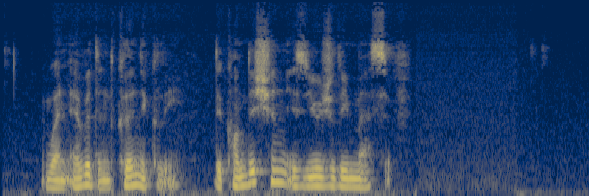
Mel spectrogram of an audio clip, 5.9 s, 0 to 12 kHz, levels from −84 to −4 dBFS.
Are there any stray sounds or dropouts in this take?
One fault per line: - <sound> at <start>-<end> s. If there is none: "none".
none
